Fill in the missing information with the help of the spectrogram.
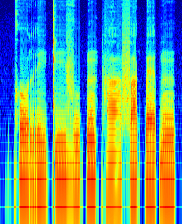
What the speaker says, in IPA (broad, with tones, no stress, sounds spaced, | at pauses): kʰ o˦˨ r i˦˨ kʼ iː˦ v u˨˦ k͡p ũ˦ pʰ aː˨ f a˦ k͡p ɛ˦˨ ɓ ũ˦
